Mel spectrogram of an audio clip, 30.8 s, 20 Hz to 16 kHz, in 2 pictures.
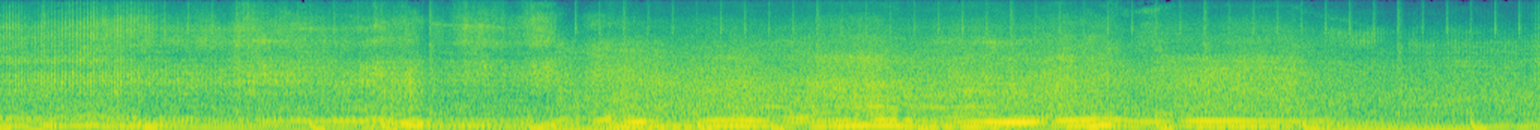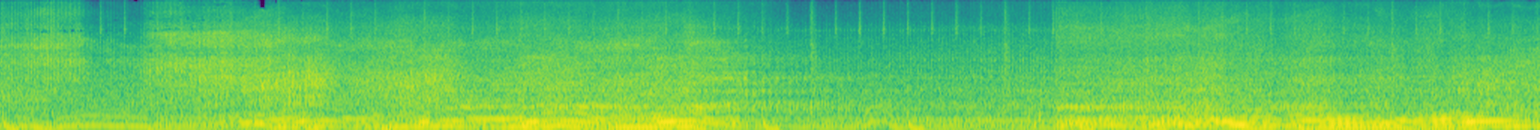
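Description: Volkswagen 2.0 TDI (BHW) turbodiesel swapped into a first-generation Toyota Tacoma, revving up and falling back again and again as the truck is driven hard on snow, with its tyres spinning.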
